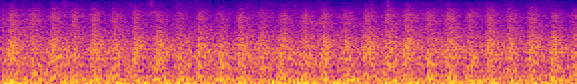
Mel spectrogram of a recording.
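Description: A Berkshire steam locomotive running in the game Railroader, giving a steady rhythmic chuffing hiss that pulses evenly throughout, fairly quiet and with no talk.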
